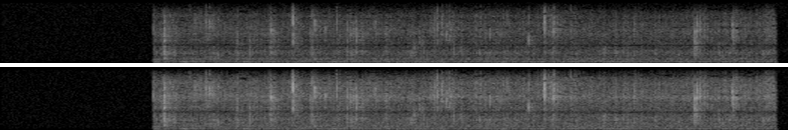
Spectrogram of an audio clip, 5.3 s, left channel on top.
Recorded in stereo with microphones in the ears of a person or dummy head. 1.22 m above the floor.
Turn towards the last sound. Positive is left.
turn(degrees=-20)  # may be behind; listen again after turning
